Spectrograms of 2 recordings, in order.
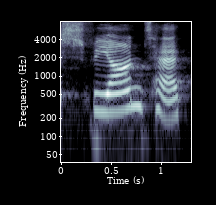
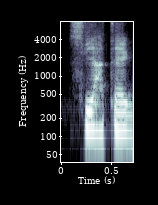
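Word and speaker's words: Świątek: So like Swiatek is Yeah. the SW is a V Yeah.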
